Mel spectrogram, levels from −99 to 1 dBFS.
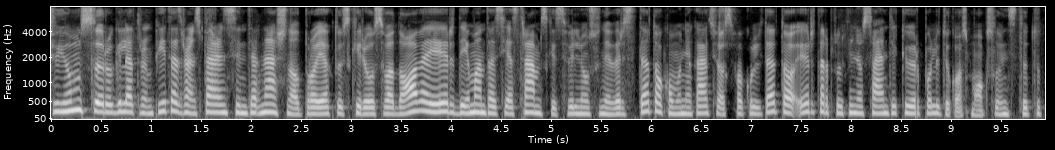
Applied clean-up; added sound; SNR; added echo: neural mask model Resemble Enhance denoiser.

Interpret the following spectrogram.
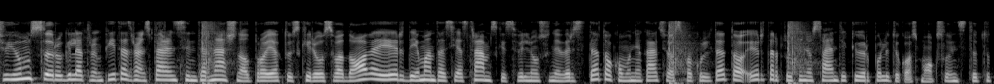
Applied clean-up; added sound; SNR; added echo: none; Clapping; 16 dB; none.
